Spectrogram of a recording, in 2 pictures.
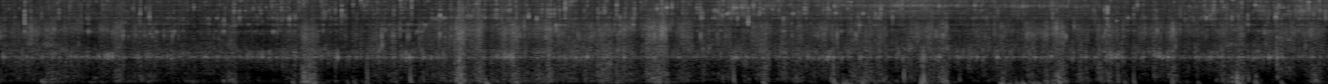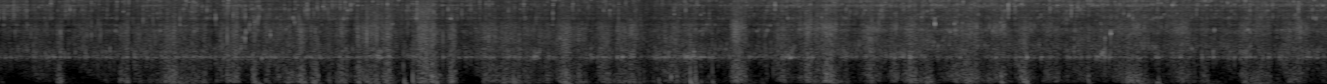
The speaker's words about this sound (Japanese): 炭酸綿棒で耳の中を自由自在に掃除するのも面白いですね。なんかこれハマりそうかも。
